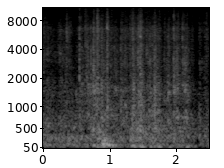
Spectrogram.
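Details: A low, soft pigeon coo rises briefly near the middle, amid hiss and rustling, on 12 July 2023 at a loft where young pigeons are learning to fly and a hawk has begun hunting them.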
